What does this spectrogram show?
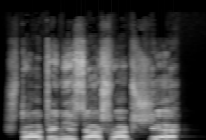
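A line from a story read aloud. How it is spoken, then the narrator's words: Shouting. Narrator (Russian): заорал мистер Моран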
